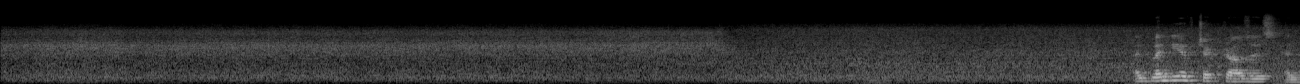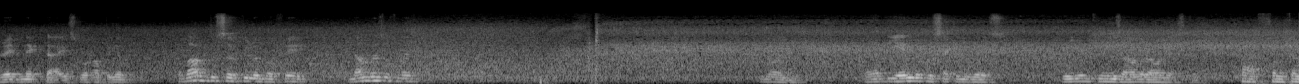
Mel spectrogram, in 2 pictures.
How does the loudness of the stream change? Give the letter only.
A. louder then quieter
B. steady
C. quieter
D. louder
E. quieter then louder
D.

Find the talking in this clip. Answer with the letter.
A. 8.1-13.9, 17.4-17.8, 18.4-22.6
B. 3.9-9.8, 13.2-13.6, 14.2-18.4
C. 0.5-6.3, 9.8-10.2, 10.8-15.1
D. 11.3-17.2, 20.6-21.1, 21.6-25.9
D.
